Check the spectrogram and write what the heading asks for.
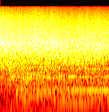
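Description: A loud noisy crash in the film's background score, like a struck tam-tam or cymbal, starting suddenly and fading slowly over a low held note.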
